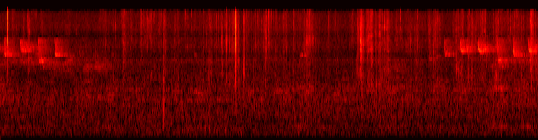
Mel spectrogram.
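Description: Scattered small crackles and clicks of dry soil, twigs and leaf litter being scraped and broken apart by hand. A small songbird repeats a short phrase of high, falling notes at the start and again near the end.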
